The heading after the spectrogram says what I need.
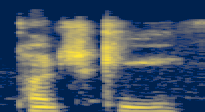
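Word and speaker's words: Pączki: It's pronounced punch key, like a donut thing that us products eat on Fat Tuesday.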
